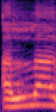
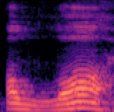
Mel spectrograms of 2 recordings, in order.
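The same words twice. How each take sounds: First: The l sound is light and thin. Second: The l sound is heavy and full. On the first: The speaker calls it wrong. "ये अल्लाह नहीं है लफ्ज" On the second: The speaker calls it right. "ये पुर करके पढ़ना है"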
